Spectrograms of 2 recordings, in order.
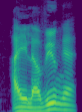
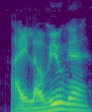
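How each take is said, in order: First: It is said in a plain, ordinary tone. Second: It is said in a soft, romantic tone.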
